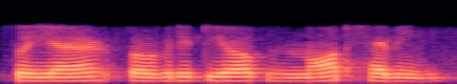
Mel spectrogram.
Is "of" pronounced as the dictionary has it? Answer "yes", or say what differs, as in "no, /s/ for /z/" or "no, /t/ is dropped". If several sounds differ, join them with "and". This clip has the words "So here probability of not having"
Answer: no, /p/ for /v/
